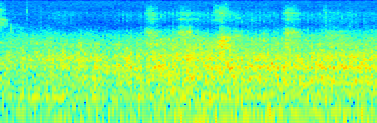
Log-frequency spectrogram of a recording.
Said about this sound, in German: Kein Mensch war zu sehen, als der blaue Lieferwagen in die von einer Hecke überwucherte Einfahrt fuhr.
